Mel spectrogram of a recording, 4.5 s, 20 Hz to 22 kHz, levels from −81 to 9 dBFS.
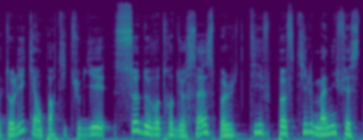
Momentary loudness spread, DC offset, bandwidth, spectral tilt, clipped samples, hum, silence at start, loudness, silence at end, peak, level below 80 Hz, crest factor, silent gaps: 7 LU; 0.9%; over 20 kHz; -6.5 dB/octave; under 0.1%; none; 0 s; -23 LUFS; 0.05 s; -6 dBFS; -36 dBFS; 16 dB; none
